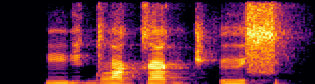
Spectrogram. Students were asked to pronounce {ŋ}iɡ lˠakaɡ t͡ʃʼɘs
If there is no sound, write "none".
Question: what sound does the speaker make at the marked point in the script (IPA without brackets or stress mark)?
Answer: ŋ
